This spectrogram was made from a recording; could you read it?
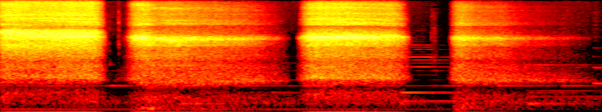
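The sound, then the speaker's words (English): A voice imitates an elephant breathing through its trunk: four long, loud, hissing breaths pushed out one after another, each separated by a brief pause, with no talking. “Oh, I breathe with my trunk.”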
